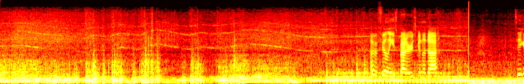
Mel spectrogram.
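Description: A loud JDM car engine revs and pulls on a test drive after sitting unused for about a year, its droning, rising tone running steadily throughout while people talk over it.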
